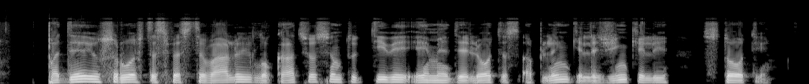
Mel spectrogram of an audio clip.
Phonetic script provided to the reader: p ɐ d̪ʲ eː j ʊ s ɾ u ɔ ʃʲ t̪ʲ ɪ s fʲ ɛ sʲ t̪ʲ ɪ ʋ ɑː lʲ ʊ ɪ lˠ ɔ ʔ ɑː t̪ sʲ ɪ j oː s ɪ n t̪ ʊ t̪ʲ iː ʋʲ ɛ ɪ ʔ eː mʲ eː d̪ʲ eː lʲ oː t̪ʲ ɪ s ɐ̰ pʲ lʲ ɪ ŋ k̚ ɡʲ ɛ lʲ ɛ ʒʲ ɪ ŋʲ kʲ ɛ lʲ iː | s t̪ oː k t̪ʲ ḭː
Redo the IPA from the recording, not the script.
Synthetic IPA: p ɐ d̪ʲ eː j ʊ s ɾ u ɔ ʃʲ t̪ʲ ɪ s fʲ ɛ sʲ t̪ʲ ɪ ʋ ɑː lʲ ʊ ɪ lˠ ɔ k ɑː t̪ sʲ ɪ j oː s ɪ n t̪ ʊ t̪ʲ iː ʋʲ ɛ ɪ ʔ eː mʲ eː d̪ʲ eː lʲ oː t̪ʲ ɪ s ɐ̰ pʲ lʲ ɪ ŋ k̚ ɡʲ ɛ lʲ ɛ ʒʲ ɪ ŋʲ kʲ ɛ lʲ iː | s t̪ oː t̪ʲ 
